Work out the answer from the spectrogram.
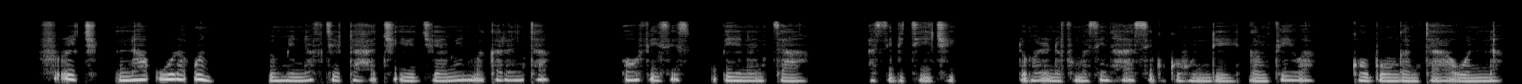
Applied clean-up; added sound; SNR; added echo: none; none; none; none.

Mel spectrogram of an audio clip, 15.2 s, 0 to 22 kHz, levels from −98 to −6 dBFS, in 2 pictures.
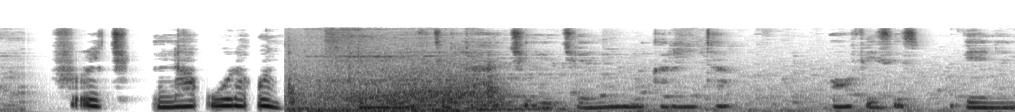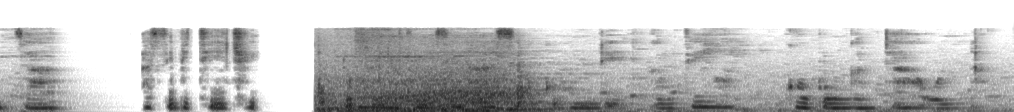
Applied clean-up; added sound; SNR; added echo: classical method log-MMSE.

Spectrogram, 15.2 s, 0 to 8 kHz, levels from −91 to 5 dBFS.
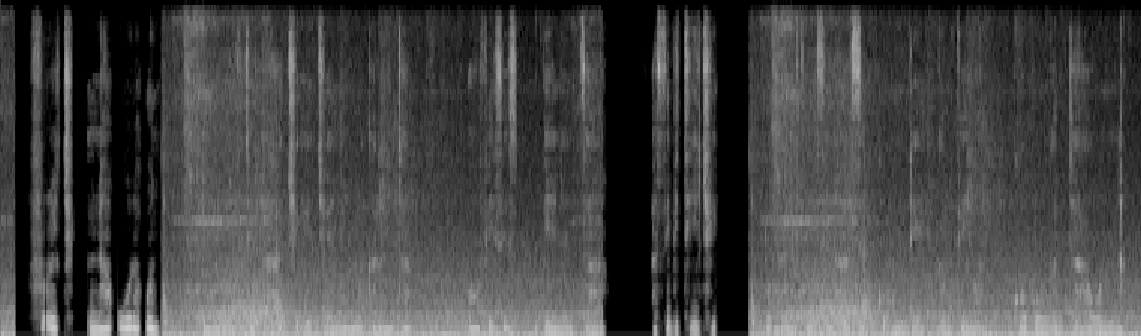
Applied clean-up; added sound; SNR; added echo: none; Sliding door; 0 dB; none.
